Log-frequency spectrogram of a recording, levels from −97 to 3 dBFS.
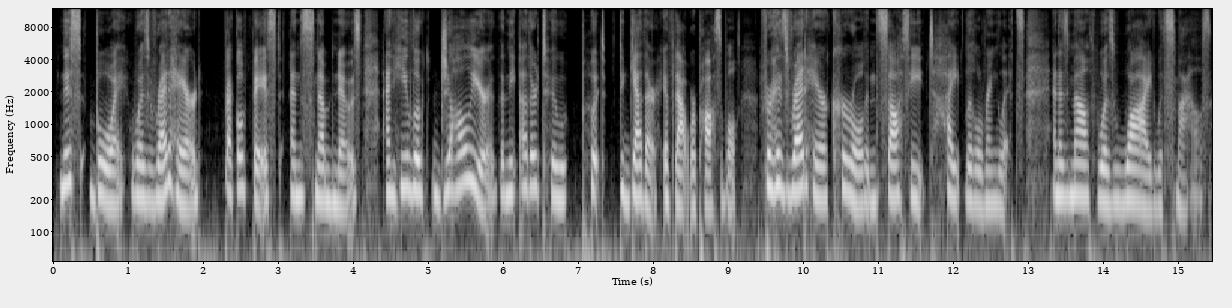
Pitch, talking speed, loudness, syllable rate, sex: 210 Hz, 160 wpm, -19 LUFS, 4.4 syllables/s, female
